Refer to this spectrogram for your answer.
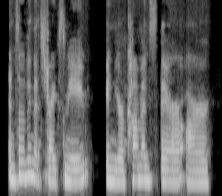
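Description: A woman with a plain, everyday voice speaks at a fairly low pitch with ordinary pitch variation, in a dry, close sound with no echo. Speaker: podcast co-host, arthritis patient advocate. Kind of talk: interview.

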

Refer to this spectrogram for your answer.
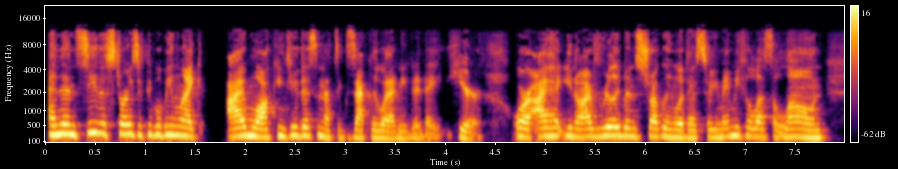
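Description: A woman with an American accent speaks in an animated tone at a very fast pace, her voice somewhat breathy. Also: medium pitch for a woman. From Texas. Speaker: podcaster. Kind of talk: interview conversation.

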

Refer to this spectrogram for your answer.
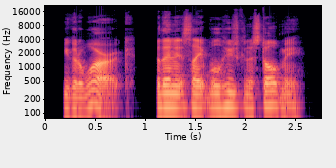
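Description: A man at a very fast pace, medium in pitch, with a bright, sharp tone, vocal fry and fairly even intonation. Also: very clean recording, silent background. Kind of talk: casual chat.

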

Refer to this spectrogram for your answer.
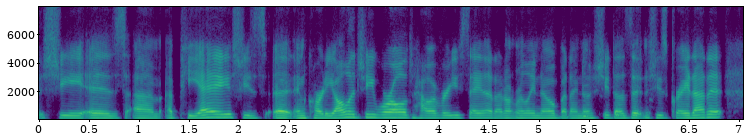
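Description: A woman talks in a plain, everyday voice at a moderate pace. Her pitch is fairly low, and the background is quiet. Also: hardly any pauses. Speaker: marketing coordinator and podcast co-host. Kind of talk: casual chat.

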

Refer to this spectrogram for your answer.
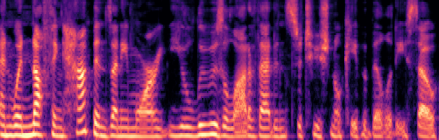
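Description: A woman at a medium pitch speaks with an American accent and vocal fry, at a fairly quick pace. Her intonation is fairly even, and the recording is very clean with a silent background. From upstate New York. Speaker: conservative policy director. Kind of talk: interview.

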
